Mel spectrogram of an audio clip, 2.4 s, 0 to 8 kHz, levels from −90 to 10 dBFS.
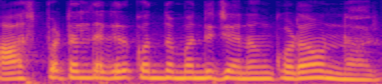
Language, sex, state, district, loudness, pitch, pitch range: Telugu, female, Andhra Pradesh, Srikakulam, -13 LUFS, 230 Hz, 210-235 Hz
